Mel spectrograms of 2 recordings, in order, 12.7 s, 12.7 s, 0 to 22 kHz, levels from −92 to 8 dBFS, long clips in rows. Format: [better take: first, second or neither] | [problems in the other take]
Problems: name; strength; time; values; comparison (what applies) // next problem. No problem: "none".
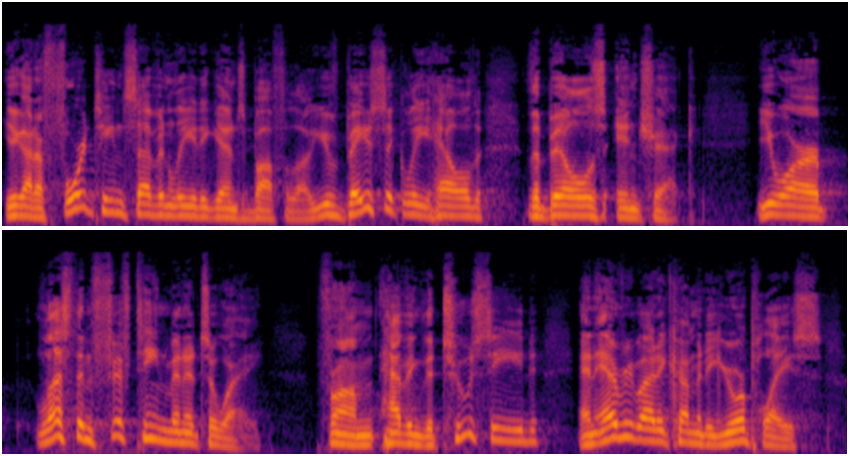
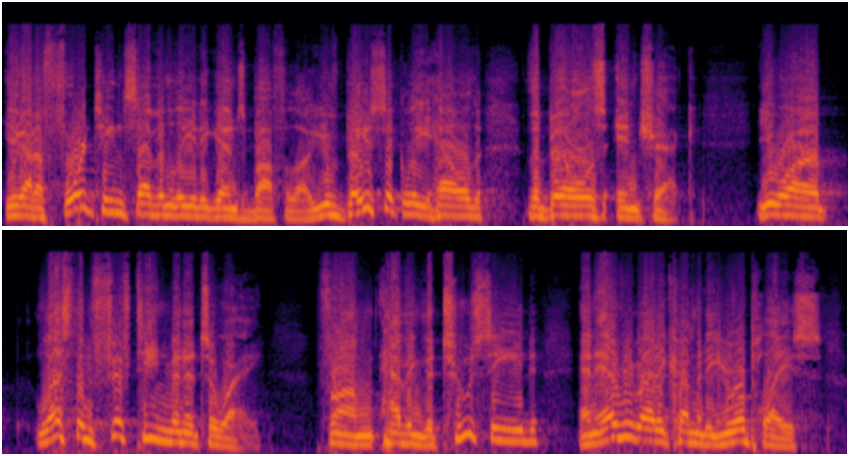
first | distortion; heavy; 20% of the sound clipped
